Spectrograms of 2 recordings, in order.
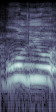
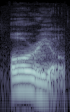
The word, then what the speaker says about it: Oreo: But according to me, this is the sound that comes out of a Bemba man's mouth whenever he tries to pronounce the biscuit Oreo.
